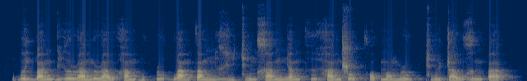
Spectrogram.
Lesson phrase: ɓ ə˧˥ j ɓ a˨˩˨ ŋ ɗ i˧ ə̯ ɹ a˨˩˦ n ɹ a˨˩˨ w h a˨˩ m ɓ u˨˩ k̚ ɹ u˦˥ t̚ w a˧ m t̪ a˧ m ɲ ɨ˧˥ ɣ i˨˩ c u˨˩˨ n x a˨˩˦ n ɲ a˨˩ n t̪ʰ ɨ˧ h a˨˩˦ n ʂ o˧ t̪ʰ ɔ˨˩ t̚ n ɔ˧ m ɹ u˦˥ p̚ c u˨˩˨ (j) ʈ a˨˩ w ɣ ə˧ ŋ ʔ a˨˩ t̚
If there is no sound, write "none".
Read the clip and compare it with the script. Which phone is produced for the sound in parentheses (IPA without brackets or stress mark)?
j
